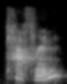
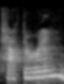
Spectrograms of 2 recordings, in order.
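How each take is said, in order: First: The middle syllable is reduced. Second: The middle syllable is fully pronounced. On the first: The speaker calls it right. "both with phonemic reduction" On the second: The speaker calls it wrong. "not Catherine"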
